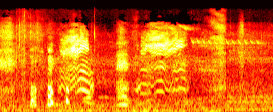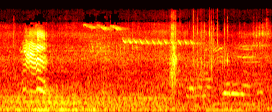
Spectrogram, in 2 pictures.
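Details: Hungry, talkative tailless stray cat, back after more than a month away, gives a quick run of short, arching meows in the first seconds, then quieter calls against faint outdoor background and a person speaking nearby.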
